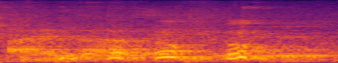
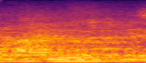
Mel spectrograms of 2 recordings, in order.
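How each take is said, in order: First: The phrase is said slowly. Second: The phrase is said quickly. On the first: The speaker calls it right. "And then you go slowly" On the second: The speaker calls it wrong. "This is too fast"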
